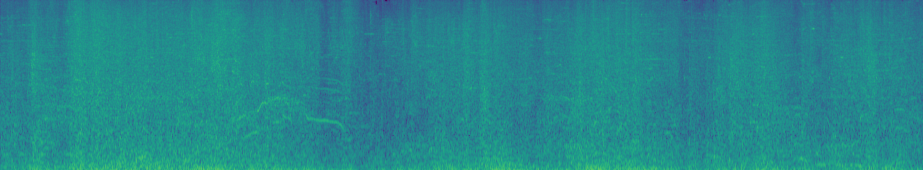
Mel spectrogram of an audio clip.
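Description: Spell blasts and magic impacts crackle and boom in a fast video game battle.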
